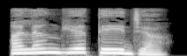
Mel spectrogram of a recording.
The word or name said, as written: ಅಲಂಘ್ಯತೇಜ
